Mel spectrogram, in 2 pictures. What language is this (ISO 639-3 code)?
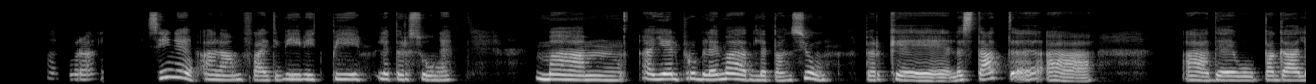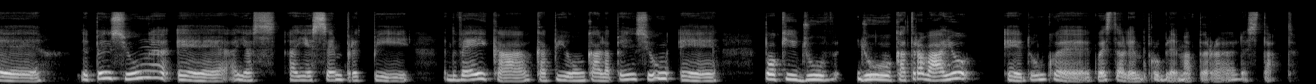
pms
